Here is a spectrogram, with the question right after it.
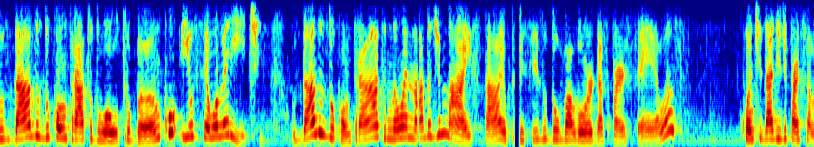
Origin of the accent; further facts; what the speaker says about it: Pirassununga, São Paulo, Brazil; Eu sou de Pirassununga, aqui do lado.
